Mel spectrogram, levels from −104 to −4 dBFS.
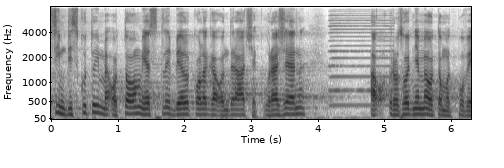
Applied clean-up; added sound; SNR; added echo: none; Accordion; 16 dB; none.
